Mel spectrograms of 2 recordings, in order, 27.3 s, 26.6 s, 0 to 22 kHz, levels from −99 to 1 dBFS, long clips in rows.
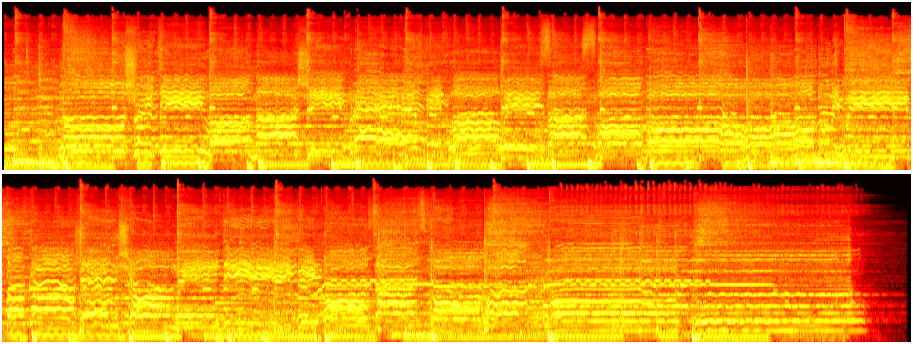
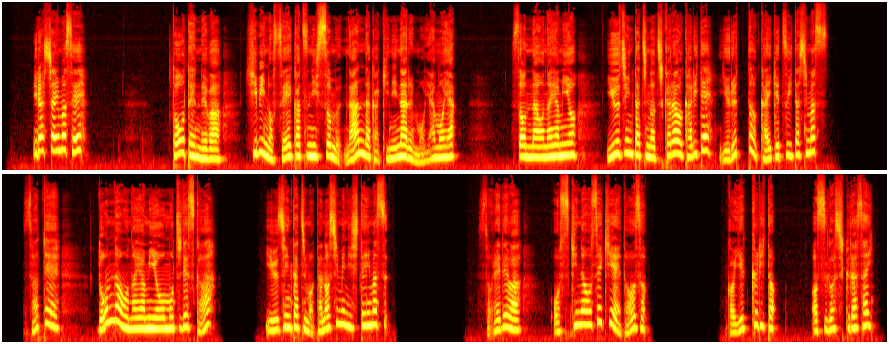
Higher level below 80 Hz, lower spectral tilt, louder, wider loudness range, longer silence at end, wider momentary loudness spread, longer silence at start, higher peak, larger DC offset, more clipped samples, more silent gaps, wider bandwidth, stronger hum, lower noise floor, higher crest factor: first, -28 dBFS vs -56 dBFS; about the same, -3.5 dB/octave vs -4 dB/octave; first, -14 LUFS vs -18 LUFS; second, 1 LU vs 6 LU; first, 0.7 s vs 0.25 s; second, 3 LU vs 11 LU; second, 0.05 s vs 0.45 s; second, -4 dBFS vs 0 dBFS; neither; neither; second, none vs 12.57-13.58 s, 16.58-17.05 s, 19.19-20.19 s, 23.04-24.01 s; about the same, 19 kHz vs over 20 kHz; neither; second, -53 dBFS vs -61 dBFS; second, 12 dB vs 18 dB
